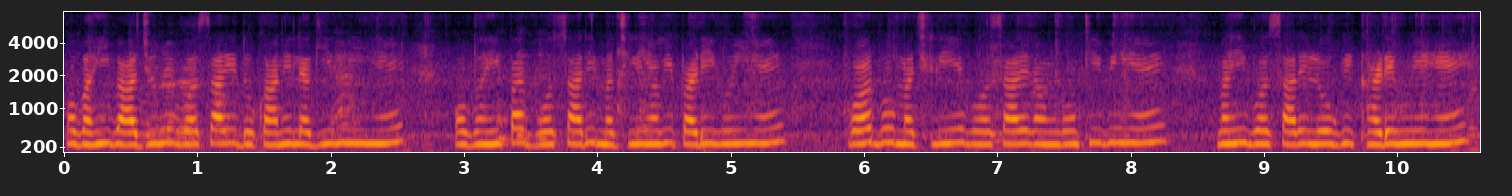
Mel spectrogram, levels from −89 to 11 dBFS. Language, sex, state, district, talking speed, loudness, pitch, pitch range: Hindi, female, Chhattisgarh, Bastar, 190 wpm, -18 LUFS, 270 Hz, 260-275 Hz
